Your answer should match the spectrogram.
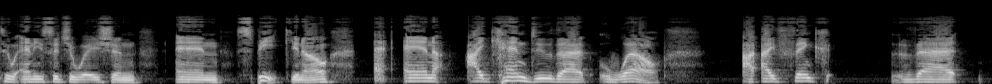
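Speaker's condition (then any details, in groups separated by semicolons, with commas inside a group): Stuttering; person who stutters, working on stuttering, okay stuttering in front of people; anxiety about stuttering or social communication has paralyzing effect; repeated words, prolonged sounds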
